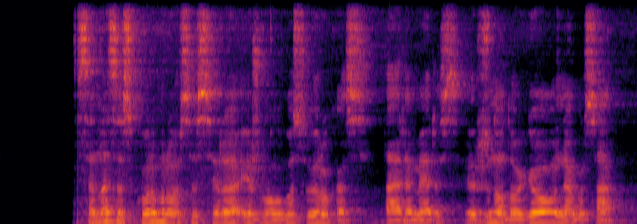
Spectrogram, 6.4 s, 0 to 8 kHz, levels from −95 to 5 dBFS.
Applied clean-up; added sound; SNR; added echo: none; none; none; reverberation time 0.9 s.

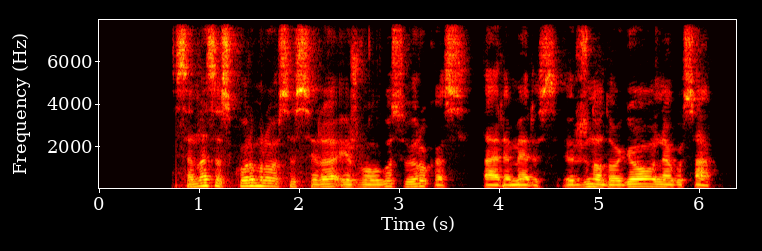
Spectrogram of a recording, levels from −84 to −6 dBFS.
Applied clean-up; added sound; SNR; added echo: none; none; none; none.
